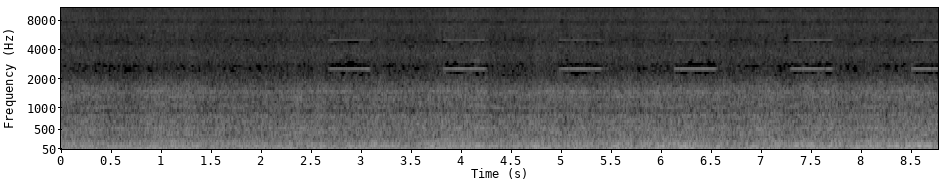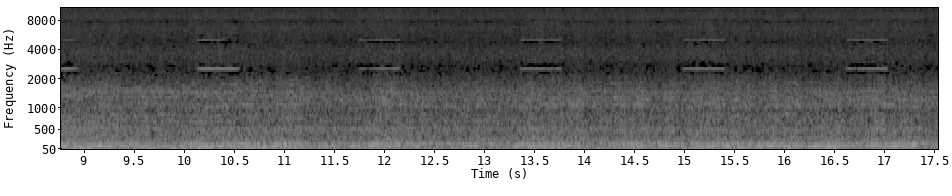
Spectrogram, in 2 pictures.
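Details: Steady low machine hum with short paired beeps about every 1.2 seconds as a refurbished GE Achilles heel ultrasound bone densitometer runs its daily quality assurance scan on the phantom, with alcohol applied to the membranes.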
